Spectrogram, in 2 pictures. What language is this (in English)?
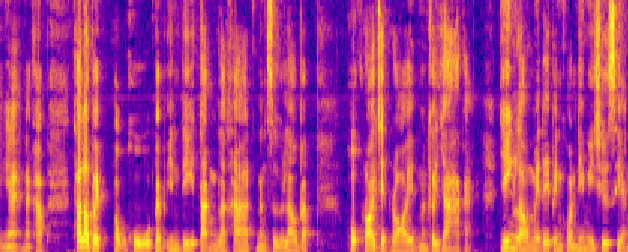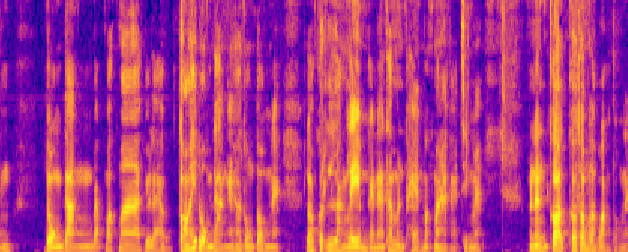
Thai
